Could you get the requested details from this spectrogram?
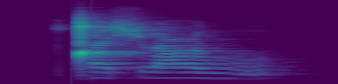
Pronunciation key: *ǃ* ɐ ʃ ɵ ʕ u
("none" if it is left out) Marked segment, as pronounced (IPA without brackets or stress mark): ǃ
